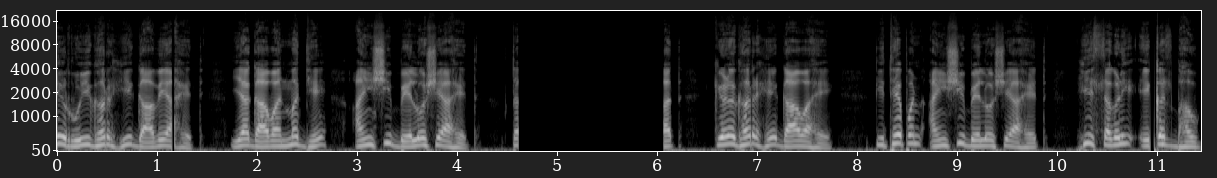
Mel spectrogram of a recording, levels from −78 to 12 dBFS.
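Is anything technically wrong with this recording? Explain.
Yes. The speech breaks up three times.

A Bluetooth dropout, the likely cause of two short holes, occurs at 1.15 to 1.26 s and again at 10.93 to 11.07 s. When audio packets miss their delivery window to the headphones, they are discarded and the output goes silent until good ones arrive. Each hole has abrupt edges or a fade of a few milliseconds, and the speech resumes further along, as though it had kept playing. About 30 ms and 46 ms of material are lost, which fits two and three dropped packets.

An audio dropout to silence, likely from the input being lost, runs from 4.61 to 6.07 s, about 1.45 s. With the source gone, the recorder kept writing silence, so this gap is silent with no room tone. The speech is cut off, and whatever was said in between is gone.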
